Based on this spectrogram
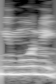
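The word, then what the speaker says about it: mnemonic: अब जो coordinate conjunctions हैं, इनको याद करने का एक ही बहुत ही बेहतरीन निमोनिक है, राइट। स्पेलिंग यही होगी, एम साइलेंट है, राइट।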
